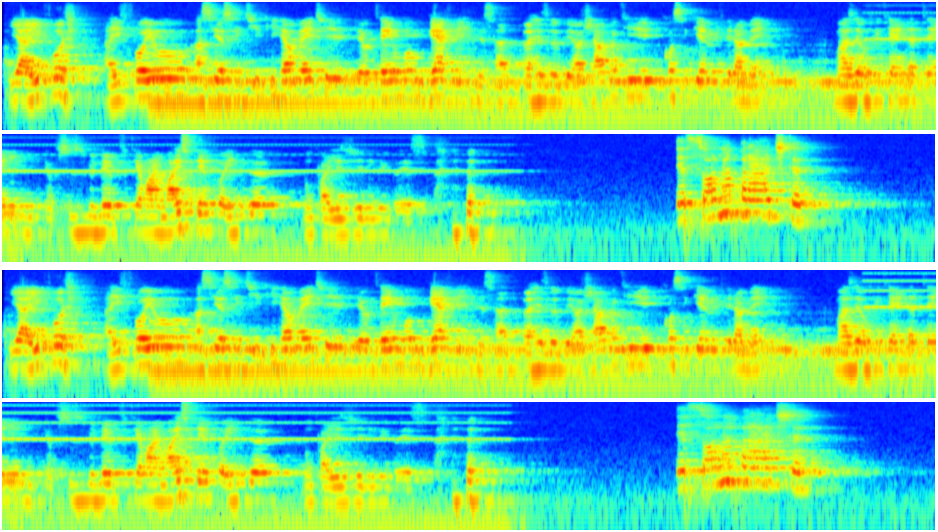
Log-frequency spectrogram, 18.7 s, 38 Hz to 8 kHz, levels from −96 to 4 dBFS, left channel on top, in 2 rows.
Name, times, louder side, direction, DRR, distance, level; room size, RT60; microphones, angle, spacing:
voice 1, 0.1-7.7 8.3-12.1 12.3-14.1, left 1 dB, 10° left, 5 dB, 0.5 m, -22 dB
sound 1, 1.4-9.5, equal, 50° left, 1.0 m, -29 dB
sound 2, 8.6-14.4, right 4 dB, 65° right, 0.6 m, -37 dB
voice 2, 16.1-17.4, left 3 dB, 85° left, 5 dB, 1.1 m, -19 dB
6.4 x 5.7 x 6.8 m, 1.4 s
head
